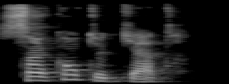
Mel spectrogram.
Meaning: fifty-four
- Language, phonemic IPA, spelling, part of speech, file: French, /sɛ̃.kɑ̃t.katʁ/, cinquante-quatre, numeral, LL-Q150 (fra)-cinquante-quatre.wav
